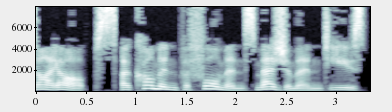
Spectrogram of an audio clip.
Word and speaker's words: IOPS: Input, output operations per second, pronounced IOPS, a common performance measurement used to benchmark computer storage devices like hard disk drives.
